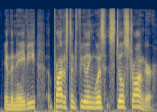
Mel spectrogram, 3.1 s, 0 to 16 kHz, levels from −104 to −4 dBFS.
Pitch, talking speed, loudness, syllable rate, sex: 145 Hz, 150 wpm, -17 LUFS, 5.0 syllables/s, male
